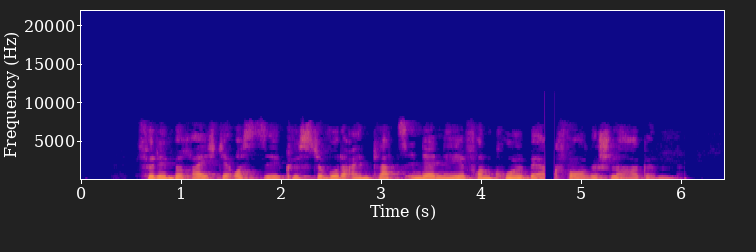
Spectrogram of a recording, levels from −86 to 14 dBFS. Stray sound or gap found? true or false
true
